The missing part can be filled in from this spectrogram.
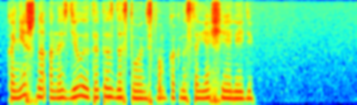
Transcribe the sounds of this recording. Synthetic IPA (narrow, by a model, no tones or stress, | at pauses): kɐnʲe̞ʂnəʔɐnazʲdʲe̞lˠəjɪt̪ɛt̪əzd̪ɐst̪o̞jɪnst̪vəmkaknəst̪ɐjæɕːɪjəlʲedʲɪ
